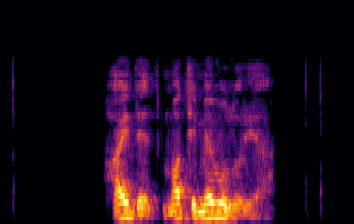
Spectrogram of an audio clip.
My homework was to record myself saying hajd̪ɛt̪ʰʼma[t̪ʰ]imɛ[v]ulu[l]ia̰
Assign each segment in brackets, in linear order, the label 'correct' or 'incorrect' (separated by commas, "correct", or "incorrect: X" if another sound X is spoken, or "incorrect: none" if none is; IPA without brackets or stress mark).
correct, correct, incorrect: ɾ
